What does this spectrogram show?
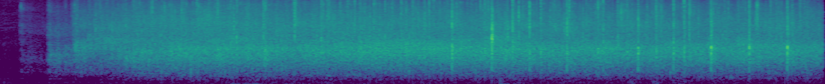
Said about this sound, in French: On pourrait applaudir un peu les musiciens, non, quand même.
